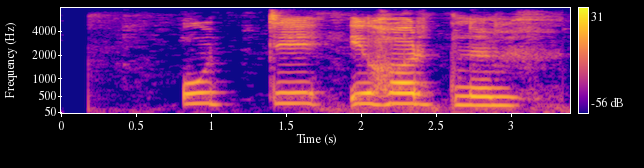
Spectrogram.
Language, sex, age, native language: Icelandic, male, 10, Polish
